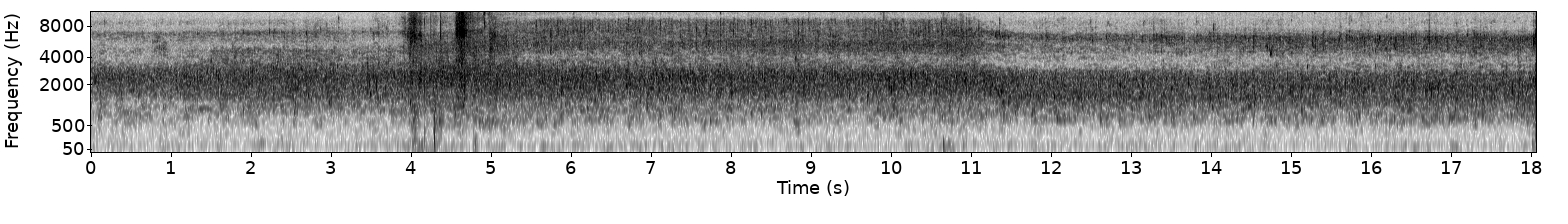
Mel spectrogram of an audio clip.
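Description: Faint, steady rush of running stream water, with a few brief clicks about four seconds in.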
